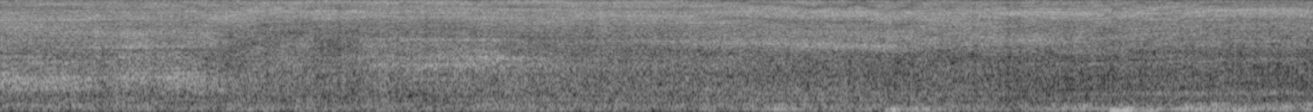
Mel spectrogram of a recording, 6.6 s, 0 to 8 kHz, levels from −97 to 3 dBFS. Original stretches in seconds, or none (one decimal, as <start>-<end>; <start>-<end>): 0.0-6.6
